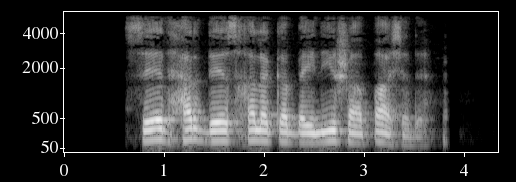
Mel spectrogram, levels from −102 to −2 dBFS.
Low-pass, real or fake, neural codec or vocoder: 5.4 kHz; real; none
